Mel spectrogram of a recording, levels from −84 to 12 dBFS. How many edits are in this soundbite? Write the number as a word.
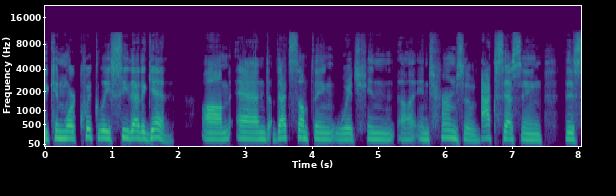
three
